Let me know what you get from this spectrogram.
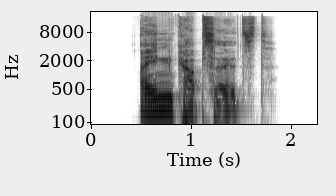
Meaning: second-person singular dependent present of einkapseln
- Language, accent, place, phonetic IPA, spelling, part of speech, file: German, Germany, Berlin, [ˈaɪ̯nˌkapsl̩st], einkapselst, verb, De-einkapselst.ogg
